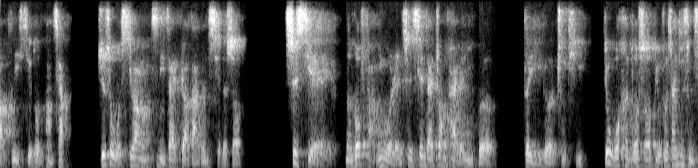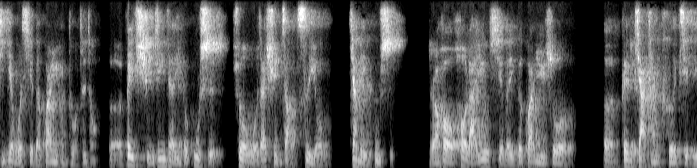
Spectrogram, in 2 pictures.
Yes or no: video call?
yes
